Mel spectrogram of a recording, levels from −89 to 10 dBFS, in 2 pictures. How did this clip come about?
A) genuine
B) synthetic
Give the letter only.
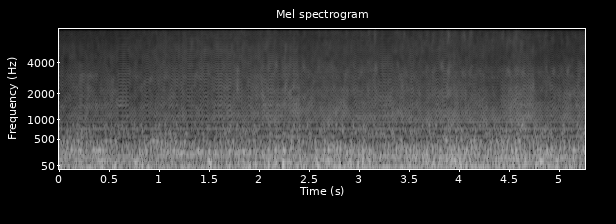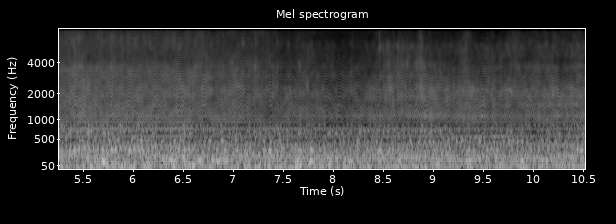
B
